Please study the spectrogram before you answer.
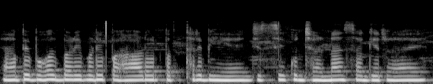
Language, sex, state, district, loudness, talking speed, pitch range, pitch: Hindi, female, Uttar Pradesh, Lalitpur, -13 LUFS, 235 wpm, 195-210 Hz, 200 Hz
